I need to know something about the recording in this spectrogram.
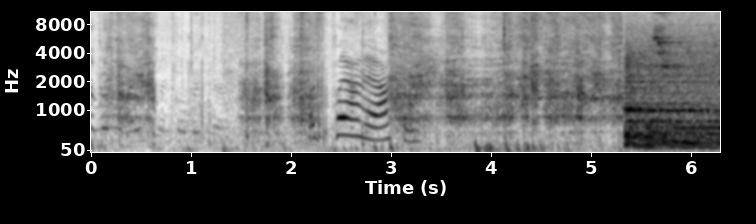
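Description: Hand ice auger being turned through thick lake ice, its blades scraping and crunching in short uneven strokes, with a brief wavering vocal sound near the middle. About five seconds in, loud electronic music cuts in.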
